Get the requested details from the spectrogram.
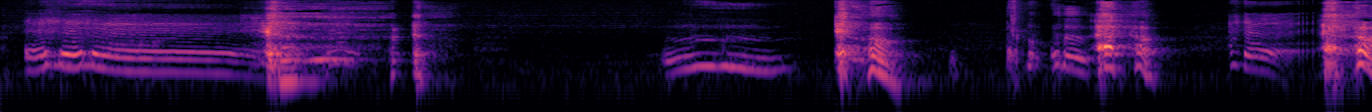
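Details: Several short, harsh cough bursts from an adult (mom), between high-pitched babbling or laugh-like sounds from a young child; ordinary coughing.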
